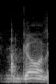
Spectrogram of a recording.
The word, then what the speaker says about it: Gaon: Gaon is gaon. everything. – How do you pronounce it? Gaon.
